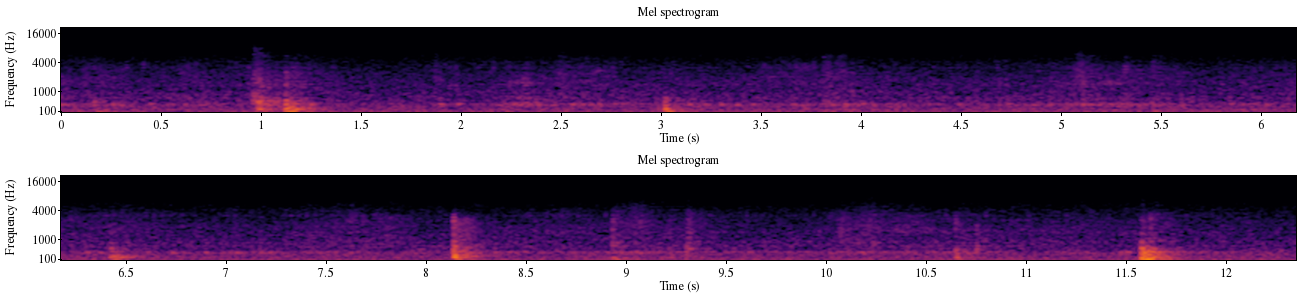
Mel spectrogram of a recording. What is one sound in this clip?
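Feet thud on a wooden floor now and then.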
